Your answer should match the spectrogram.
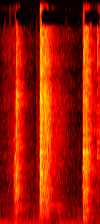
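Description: Two loud knocks a little under a second apart, over steady background music: the pallet jack's rear wheels bumping up the rubber ramp of a pallet jack stop and settling into it.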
